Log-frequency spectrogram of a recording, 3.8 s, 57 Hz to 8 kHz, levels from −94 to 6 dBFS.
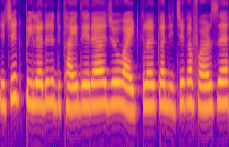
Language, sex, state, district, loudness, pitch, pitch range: Hindi, female, Chhattisgarh, Bastar, -14 LUFS, 240 Hz, 230-250 Hz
